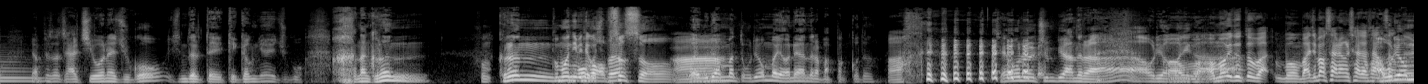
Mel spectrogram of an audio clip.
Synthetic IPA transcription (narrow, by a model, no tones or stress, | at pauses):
jʌpʰesʰʌt͡ɕaɭt͡ɕiwʌnɦe̞d͡ʑuɡoçimdɯɭt͈e̞ɾkʰe̞kjʌŋɲʌɦe̞d͡ʑuɡoanaŋkɯɾʌn | kɯɾʌnpumoɲimieɡaʌps͈ʌs͈ʌweuɾiʌmant͈ouɾiʌmmajʌneɦanɯɾapap͈ak͈̚ʌdɯn | t͡ɕe̞monɯɭt͡ɕumbiɦanɯɾa̰uɾiʌmʌɲiamʌɲidot͈omʌmad͡ʑimak̚s͈ʰaɾaŋɯɭt͡ɕʰad͡ʑasʰaauɾiʌm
